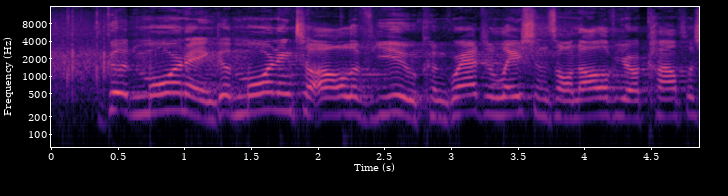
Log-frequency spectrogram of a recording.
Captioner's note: applause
